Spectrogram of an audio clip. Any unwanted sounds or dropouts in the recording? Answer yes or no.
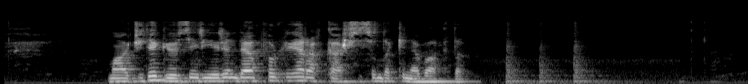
yes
